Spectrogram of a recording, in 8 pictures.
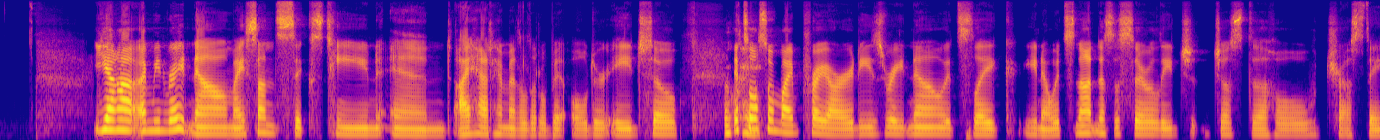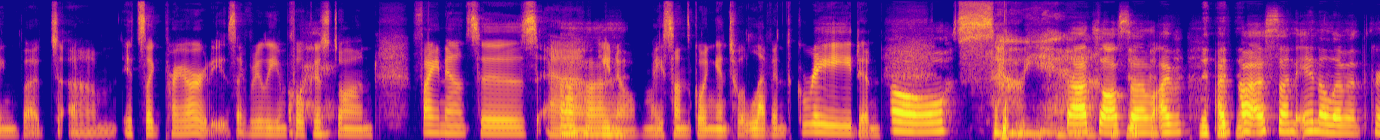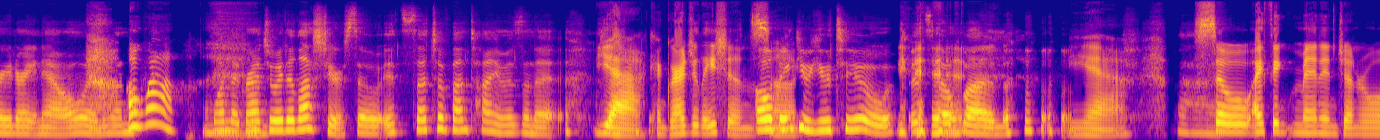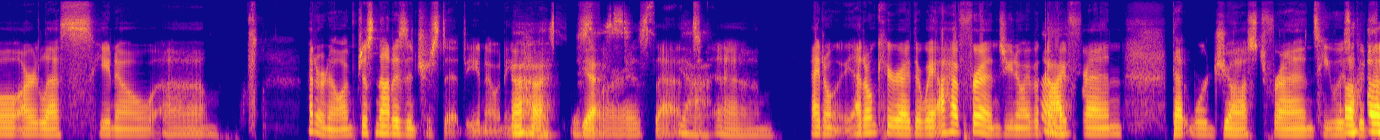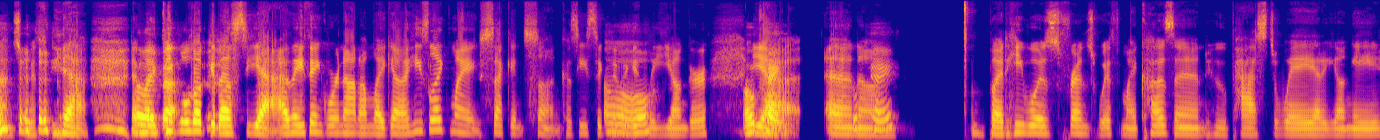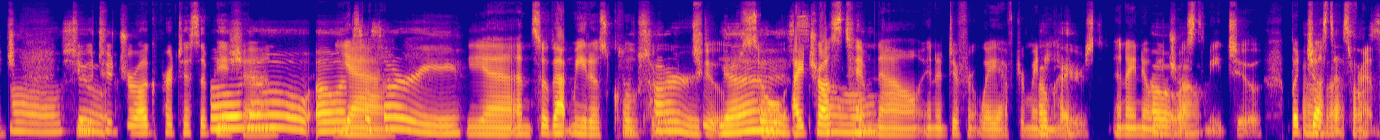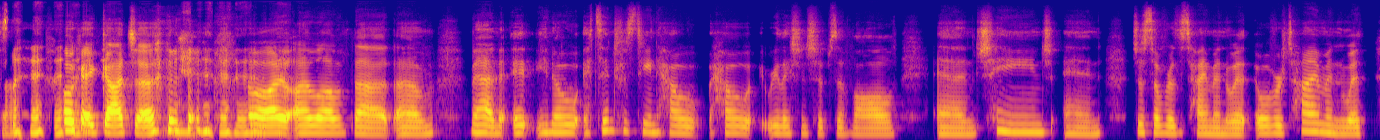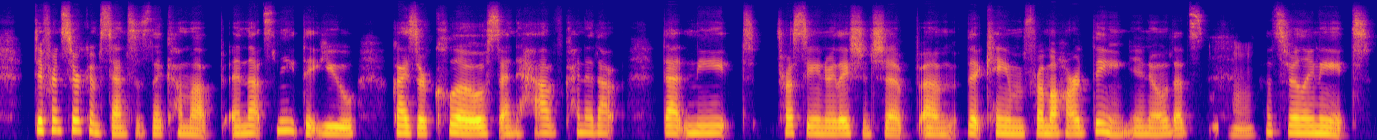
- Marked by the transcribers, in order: tapping; laugh; gasp; chuckle; laugh; chuckle; chuckle; tsk; chuckle; laughing while speaking: "Yeah"; tsk; laugh; laugh; other background noise
- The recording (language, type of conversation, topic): English, unstructured, How does trust shape the way people connect and grow together in relationships?
- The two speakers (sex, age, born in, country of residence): female, 45-49, United States, United States; female, 45-49, United States, United States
